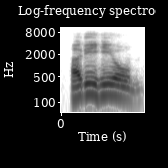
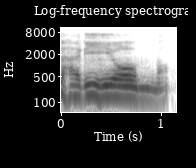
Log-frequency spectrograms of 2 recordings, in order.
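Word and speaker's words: Hariḥ Om: And then how you pronounce now that? Not as Hari Om. You say like Hari.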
